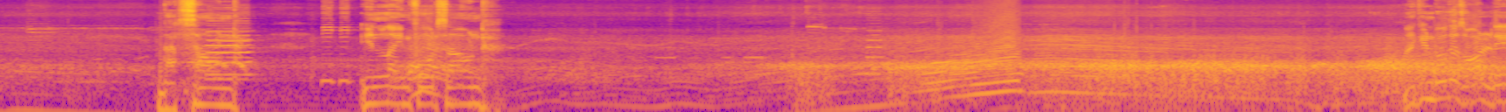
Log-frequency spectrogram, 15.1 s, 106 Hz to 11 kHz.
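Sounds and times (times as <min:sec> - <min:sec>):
motorcycle engine accelerating: 0:04.2 - 0:14.0.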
